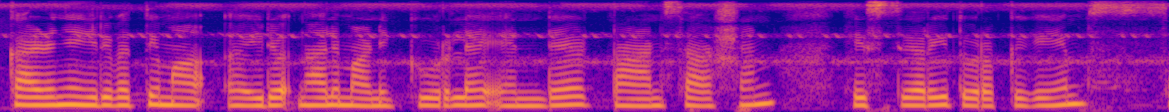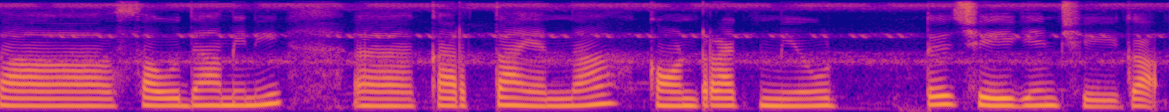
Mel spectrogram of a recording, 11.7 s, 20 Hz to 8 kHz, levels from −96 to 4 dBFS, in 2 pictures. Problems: constant background noise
